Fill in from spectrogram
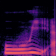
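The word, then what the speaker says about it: ouïe: Oui, alors not the yes, oui, but although it sounded the same, it's spelled O-U-I-tréma-E. So O-U-I with the 2 points on it, like the umlaut, and E.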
